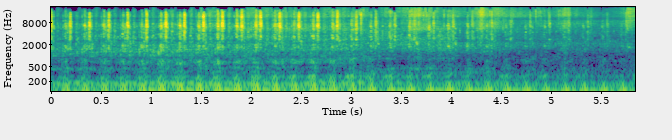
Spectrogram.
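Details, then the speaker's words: Ford 390 V8 from a rollback truck with PTO, compression about 120–130: deep, even idle lope with no knocks or misses, good oil pressure, slight black smoke on one side. Normal idle. "Yeah, I'm pretty happy with oil pressure. Sounds good."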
